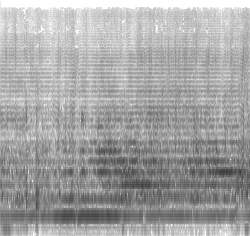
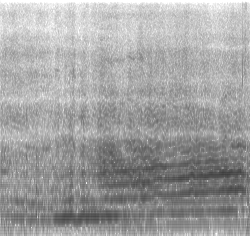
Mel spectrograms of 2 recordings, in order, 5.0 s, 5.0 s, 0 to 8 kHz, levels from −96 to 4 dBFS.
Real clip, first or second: second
